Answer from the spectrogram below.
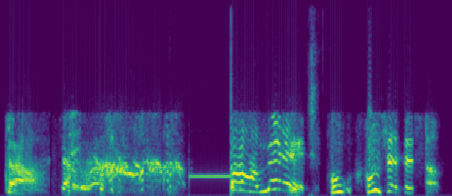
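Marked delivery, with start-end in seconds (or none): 0.5-2.3 breathless high-pitched laugh; high wheezing laugh. Real, not acted. Prank revealed, dispatcher laughs.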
